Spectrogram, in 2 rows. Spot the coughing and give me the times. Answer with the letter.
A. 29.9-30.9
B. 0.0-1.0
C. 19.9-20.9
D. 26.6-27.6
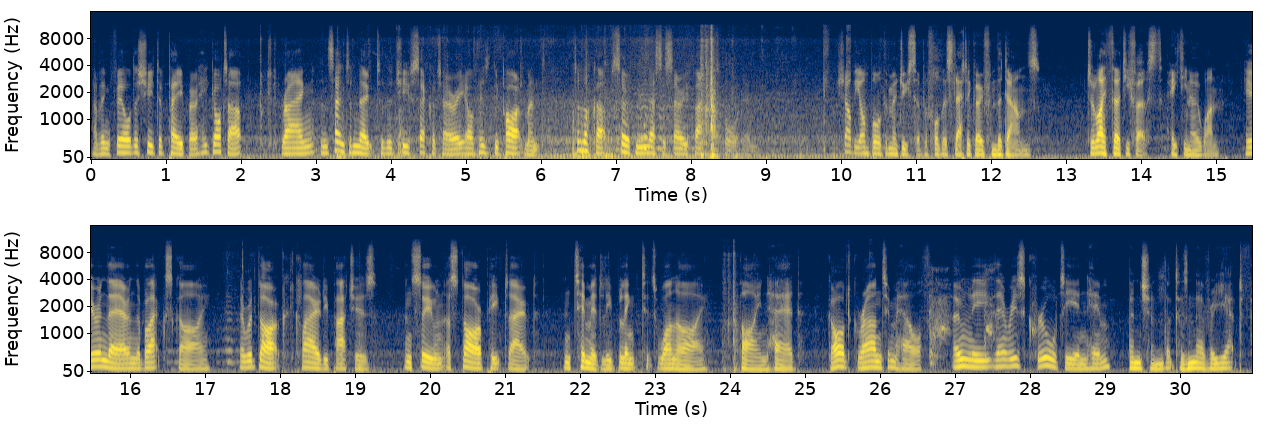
D.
